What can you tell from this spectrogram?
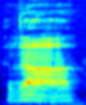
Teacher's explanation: we have ra with the sort of increase in tone at the last A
